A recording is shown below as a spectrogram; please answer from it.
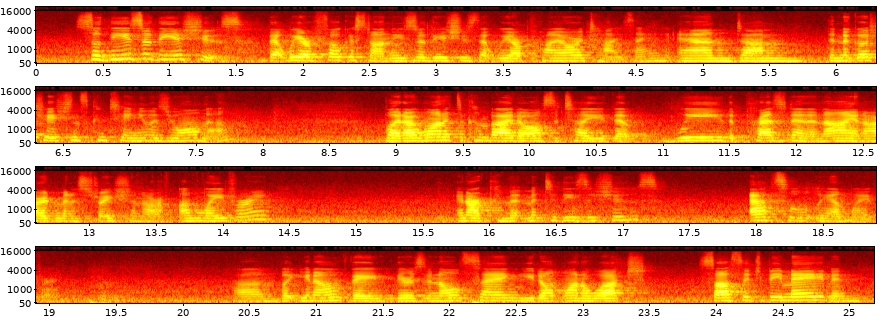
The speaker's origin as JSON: {"language": "English", "region": "California", "country": "United States", "said": "As you all know, I'm from California."}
